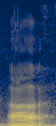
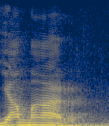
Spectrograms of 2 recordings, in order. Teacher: Double L's in Spanish don't have an L sound. Remember that always. Okay, they have a ye sound.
